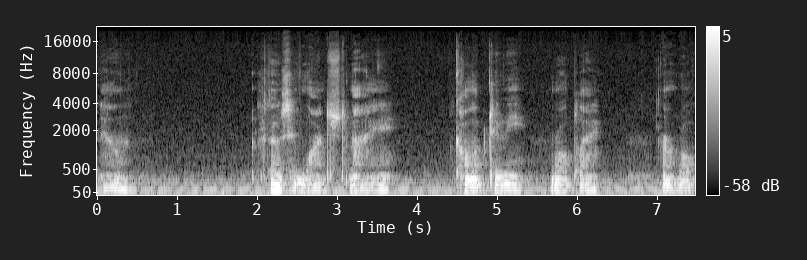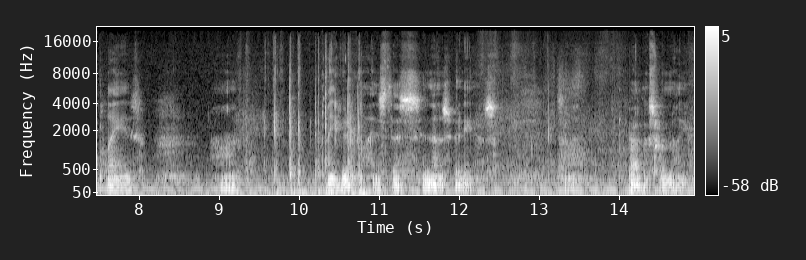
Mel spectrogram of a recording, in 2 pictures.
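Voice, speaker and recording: A man doing a whispered ASMR show-and-tell, speaking in a hushed, unhurried way with gentle pauses. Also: low-pitched, fairly even intonation, creaky, noisy background. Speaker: ASMR creator.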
